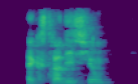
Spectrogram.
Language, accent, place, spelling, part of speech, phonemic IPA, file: French, France, Lyon, extradition, noun, /ɛk.stʁa.di.sjɔ̃/, LL-Q150 (fra)-extradition.wav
